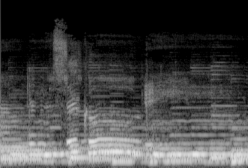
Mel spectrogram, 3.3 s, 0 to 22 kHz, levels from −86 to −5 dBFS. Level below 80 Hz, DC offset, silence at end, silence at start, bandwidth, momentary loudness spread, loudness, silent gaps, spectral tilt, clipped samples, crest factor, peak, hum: -58 dBFS; under 0.1%; 0 s; 0 s; 11 kHz; 3 LU; -19 LUFS; none; -8 dB/octave; under 0.1%; 12 dB; -6 dBFS; none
